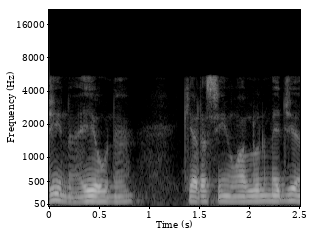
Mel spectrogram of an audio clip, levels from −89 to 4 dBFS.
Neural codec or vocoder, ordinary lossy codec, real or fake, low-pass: none; none; real; 5.4 kHz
